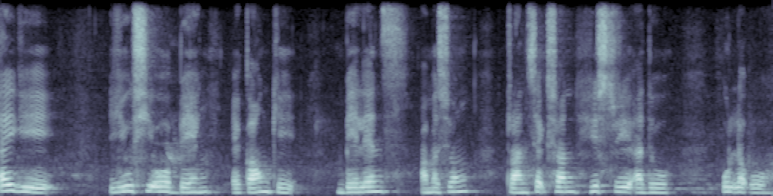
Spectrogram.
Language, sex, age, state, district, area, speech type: Manipuri, female, 60+, Manipur, Senapati, rural, read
